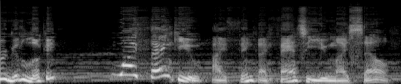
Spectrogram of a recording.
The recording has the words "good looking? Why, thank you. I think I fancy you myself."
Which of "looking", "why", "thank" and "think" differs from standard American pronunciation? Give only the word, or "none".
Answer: none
